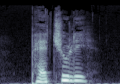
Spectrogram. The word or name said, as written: patchouli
